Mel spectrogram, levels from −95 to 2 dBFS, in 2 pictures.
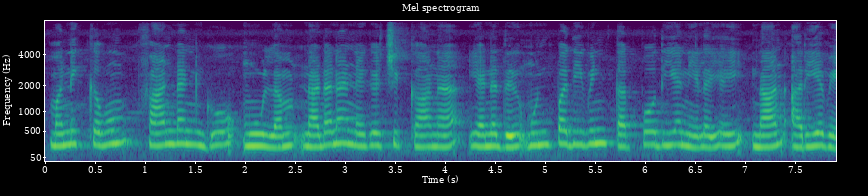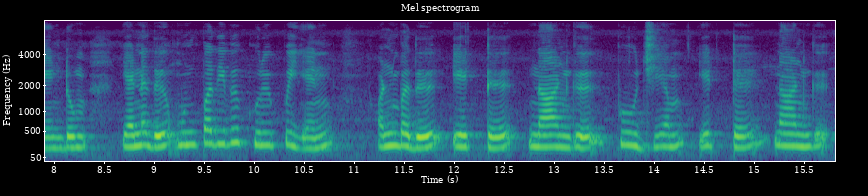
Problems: none marked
